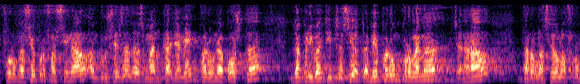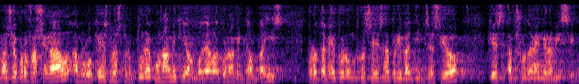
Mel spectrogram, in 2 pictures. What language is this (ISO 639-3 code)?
cat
